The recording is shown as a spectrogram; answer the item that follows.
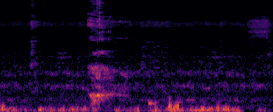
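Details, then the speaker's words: A single rough, gulping belch from quiet mouth and room sounds, followed by softer throat noises, occurring with real hiccups after not drinking water for a long while. "আর সে কিন্তু বুকিংও হলো, মানে ঢেকুরও হলো।"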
